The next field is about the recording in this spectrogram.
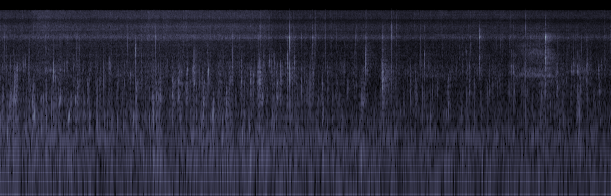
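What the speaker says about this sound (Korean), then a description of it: "원래 이렇게 보글보글하게 끓여야 깔치 맛이 납니다." Braised cutlassfish stew bubbles at a steady boil in a pot, a dense, continuous stream of close, lively popping and simmering with no voices over it.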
